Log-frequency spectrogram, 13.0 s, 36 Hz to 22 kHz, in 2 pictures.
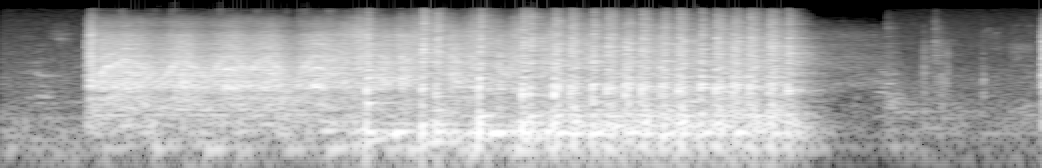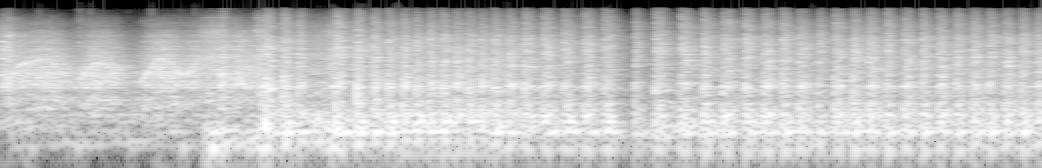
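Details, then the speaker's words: Ford Mustang (Driftstang) first start after rebuild and water pump replacement, no oil pressure reading yet: engine catches, stumbles and dies, then runs ragged and uneven; owners suspect distributor 180 degrees out, plan to reinstall it and retime. "so what we're gonna do now is because it was running so rough we're gonna take the distributor out crank the motor home for a hundred and eighty degrees and then put it back in and see if it runs better and then time it from there"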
